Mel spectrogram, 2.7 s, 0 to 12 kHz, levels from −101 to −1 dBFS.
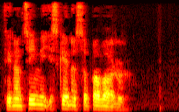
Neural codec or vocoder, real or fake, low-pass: none; real; 10.8 kHz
